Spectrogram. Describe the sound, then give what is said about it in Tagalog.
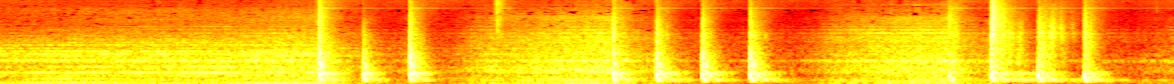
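Loud, sharp knocks on a bedroom door come in quick clusters of three or four, pausing between each burst, against a low background hum with no voices. “Sunod-sunod ang malalakas na katok sa kanyang pinto.”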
